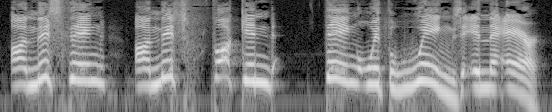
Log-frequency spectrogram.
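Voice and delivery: high, strained yell; high shouted mock panic; panicked rant. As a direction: squeal it like a frantic passenger.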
